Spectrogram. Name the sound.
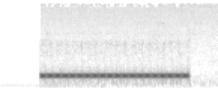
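telephone dial tone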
